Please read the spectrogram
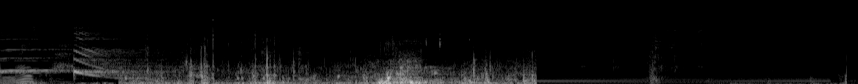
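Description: Water splashing and gurgling close around a camera held under the lake surface while a smallmouth bass is let go beside a canoe, loudest about four seconds in, then cutting off abruptly to a faint low hum. Electric guitar music rings out briefly at the start.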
